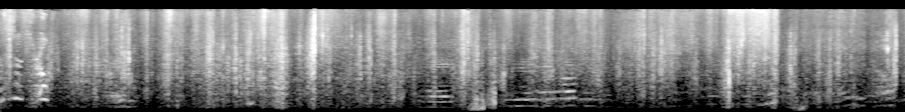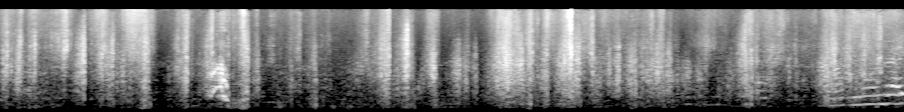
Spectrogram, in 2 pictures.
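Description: Girls' voices played backwards, unintelligible, broken up by frequent clicks, rustles and knocks from movement.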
